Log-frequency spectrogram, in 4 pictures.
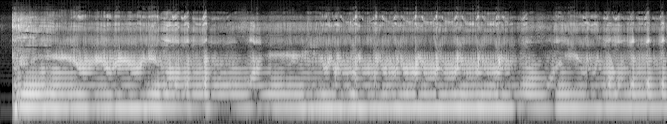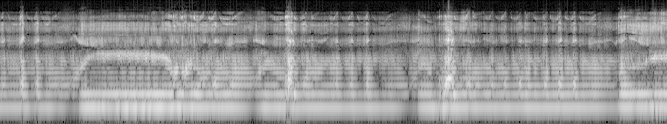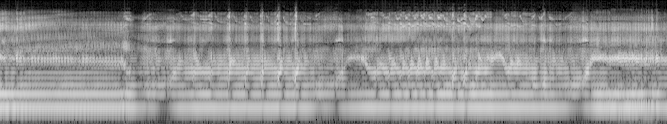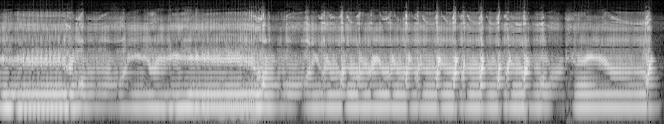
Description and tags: This is me on my didgeridoo.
